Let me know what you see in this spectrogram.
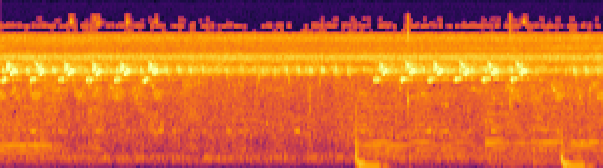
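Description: A small bird chirping in two quick runs of high notes, about four a second, over a steady high insect buzz. Background music with held low tones and two deep downward slides sits underneath.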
